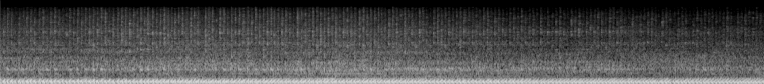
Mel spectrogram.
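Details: Farmall Super M tractor engine, before the rebuild: steady low idle with a dull knock of about three a second over the engine beat; source not yet pinned down.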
